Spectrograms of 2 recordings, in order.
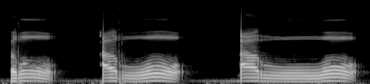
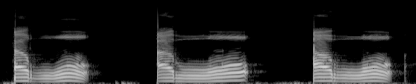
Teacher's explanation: Jadi ujung lidahnya mah dia nggak nempel, sehingga ada celah sedikit kan ya. Yang nempelnya punggung lidah. · Jadi si ujung lidah kitanya mah gak nempel, ya. Yang nempelnya bagian punggung lidah. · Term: huruf ro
